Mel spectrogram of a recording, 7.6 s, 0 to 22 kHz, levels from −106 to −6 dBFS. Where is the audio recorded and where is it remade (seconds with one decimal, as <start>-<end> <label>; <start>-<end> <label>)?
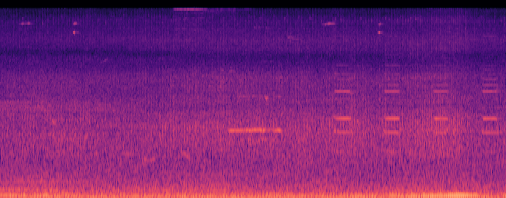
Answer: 0.0-7.6 recorded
